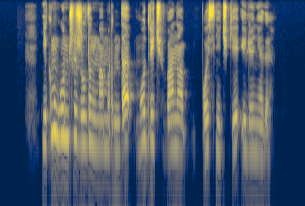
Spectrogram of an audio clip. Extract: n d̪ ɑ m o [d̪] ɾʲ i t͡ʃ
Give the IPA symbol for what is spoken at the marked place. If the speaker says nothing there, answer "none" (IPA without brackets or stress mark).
d̪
